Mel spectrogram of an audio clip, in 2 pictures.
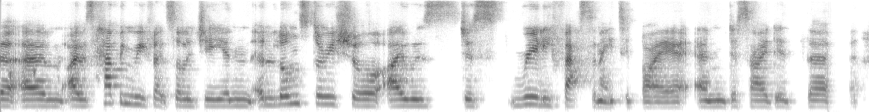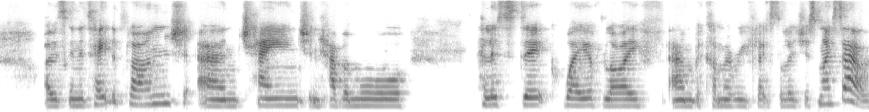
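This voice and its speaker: A woman with a London accent speaks at a fairly quick pace in a medium-pitched voice with ordinary pitch variation, in a very clean recording with a silent background. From London, England. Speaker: reflexologist. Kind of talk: interview. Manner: hesitant, many fillers.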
